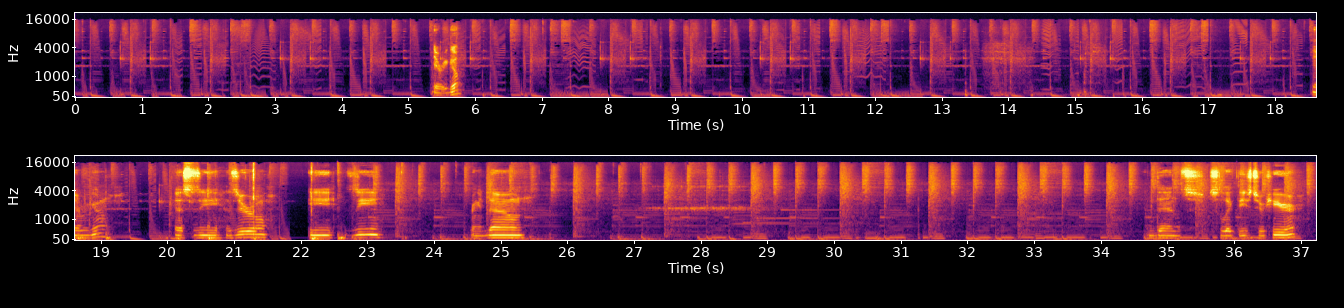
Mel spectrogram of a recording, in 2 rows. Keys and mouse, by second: 1.1 alt+right click, 2.5 w, 5.7 s, 8.5 right click, 9.7 ctrl+right click, 10.3 g, 11.1 g, 13.5 KP_3, 15.8 3, 16.4 right click, 16.5 ctrl+middle click, 16.9 right click, 17.1 middle click, 17.2 right click, 17.4 middle click, 18.0 right click, 18.1-37.2 middle drag, 18.6 KP_3, 19.5 s, 21.7 e, 26.3 1, 26.7 right click, 27.3 g, 29.4 3, 32.1 KP_3, 34.6 right click, 35.2 shift+right click, 35.8 KP_3, 36.8 e.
